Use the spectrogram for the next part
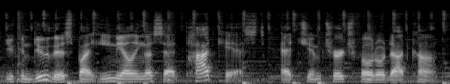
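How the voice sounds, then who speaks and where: A man's voice: medium pitch, lively intonation, moderate pace, a bit bright, faint music behind. A man co-hosting a podcast, reading a prepared script in an explanatory way. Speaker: podcast co-host.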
